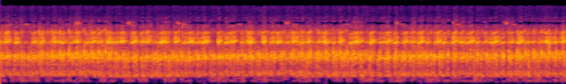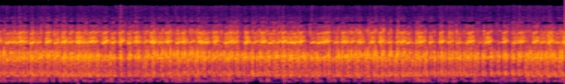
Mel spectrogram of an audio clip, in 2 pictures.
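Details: Incessant frog chorus at Ol Donyo from the africamLIVE live cam: steady dense rattling of countless callers with a piercing sustained high note beneath, evenly loud from start to finish.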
